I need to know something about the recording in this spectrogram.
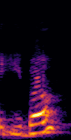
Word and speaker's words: Igbo: The 3 major ones are the Hausa Fulani, the Yoruba, and the Igbo, is how you say that.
